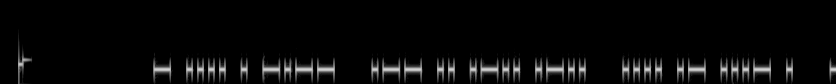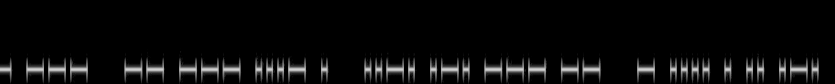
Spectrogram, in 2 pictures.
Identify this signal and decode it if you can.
Morse code, heard as a keyed tone, about 22 wpm, 700 Hz. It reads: THEY WILL HAVE TO MOVE FROM THEIR
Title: Sentences from Top 1000 Words - Review Part 6 - 22wpm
